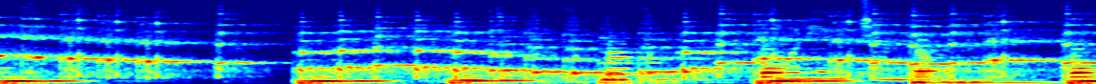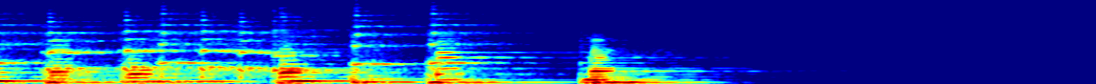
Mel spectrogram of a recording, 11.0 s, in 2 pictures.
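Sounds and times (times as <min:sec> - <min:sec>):
sneaky pizzicato and bassoon comedy music: 0:00.0 - 0:09.3.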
